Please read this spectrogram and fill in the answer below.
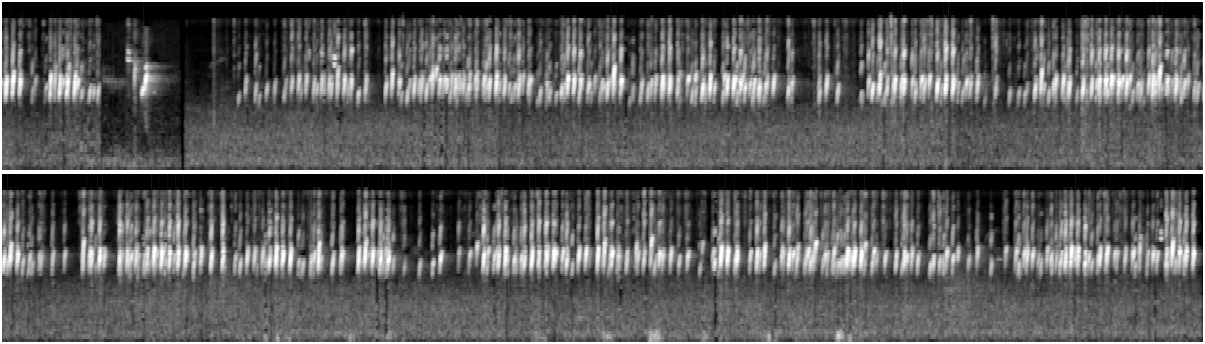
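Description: European goldfinch singing: a long, rapid run of high twittering chirps and trills, broken by a few short pauses.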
